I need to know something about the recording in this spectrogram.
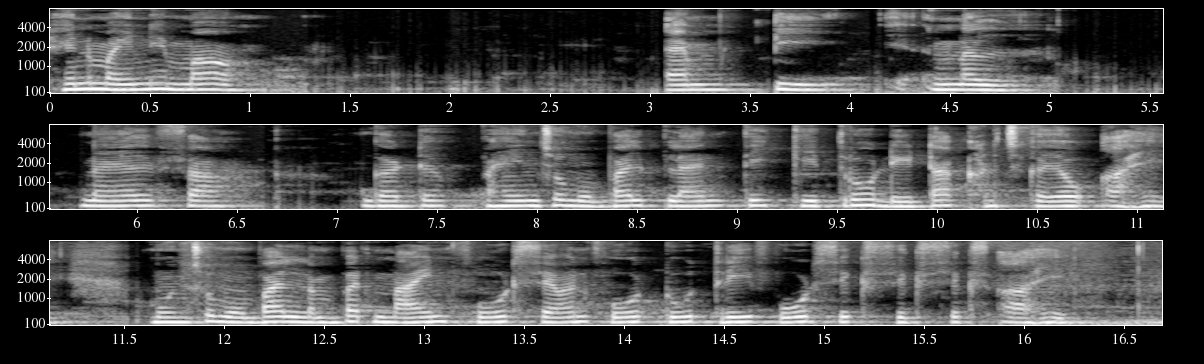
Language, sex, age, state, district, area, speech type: Sindhi, male, 18-30, Gujarat, Kutch, urban, read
